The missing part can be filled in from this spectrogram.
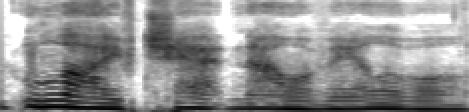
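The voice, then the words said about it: Sultry, seductive voice. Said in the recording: “sexy voice”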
